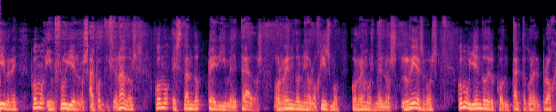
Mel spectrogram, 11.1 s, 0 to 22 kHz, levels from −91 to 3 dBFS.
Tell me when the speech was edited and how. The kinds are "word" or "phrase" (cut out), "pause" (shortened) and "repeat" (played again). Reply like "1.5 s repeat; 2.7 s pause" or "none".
1.7 s word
